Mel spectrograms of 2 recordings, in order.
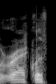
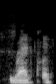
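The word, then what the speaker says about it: Radcliffe: rude what uh what Daniel rackliffe did or r Cliff is that how you pronounce that kid's name rad Cliff yeah M he's not a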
